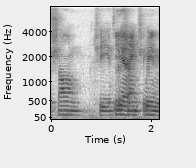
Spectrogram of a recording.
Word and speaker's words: Shang-Chi: mean first of all i've been mispronouncing it i didn't realize it was shang tree yeah um that's the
